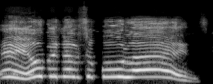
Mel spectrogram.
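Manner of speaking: put-on very high-pitched old-man holler. Retelling how an old man on a scooter yelled in a line, imitating an old man yelling. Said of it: "You yelling".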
